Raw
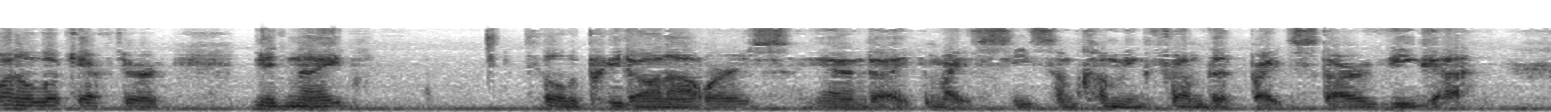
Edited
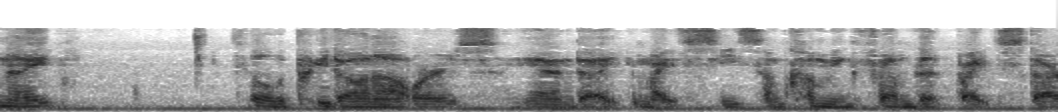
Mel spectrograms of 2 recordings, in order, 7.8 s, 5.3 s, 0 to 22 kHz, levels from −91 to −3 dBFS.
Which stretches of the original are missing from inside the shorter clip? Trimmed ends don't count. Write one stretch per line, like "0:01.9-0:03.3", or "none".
none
